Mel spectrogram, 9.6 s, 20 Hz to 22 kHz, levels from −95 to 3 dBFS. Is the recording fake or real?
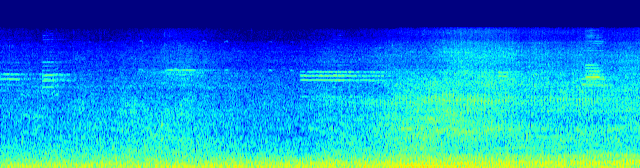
real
